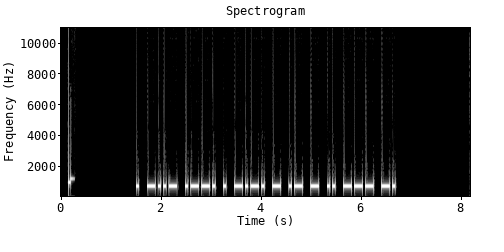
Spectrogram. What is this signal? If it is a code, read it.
Morse code, heard as a keyed tone, about 21 wpm, 700 Hz. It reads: EXPECTATION
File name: practice / 22wpm / Eleven Letter Words - 22wpm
